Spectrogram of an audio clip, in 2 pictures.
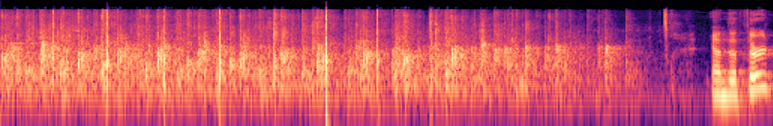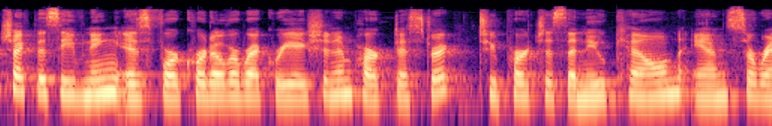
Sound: applause

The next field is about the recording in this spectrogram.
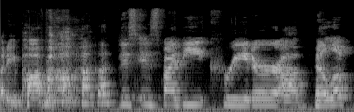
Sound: laughs

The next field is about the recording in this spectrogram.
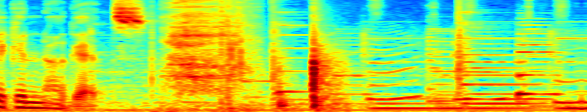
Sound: sighs; gentle, upbeat music

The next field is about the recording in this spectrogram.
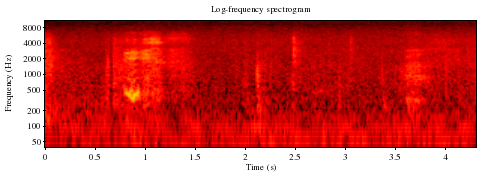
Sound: Jim groans

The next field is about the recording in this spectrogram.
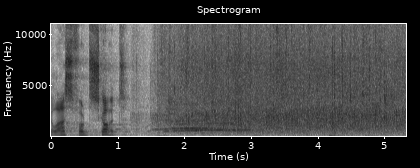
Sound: audience applauding

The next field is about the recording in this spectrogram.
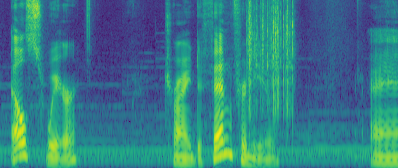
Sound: stones rattling

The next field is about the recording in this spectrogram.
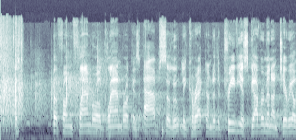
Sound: applause

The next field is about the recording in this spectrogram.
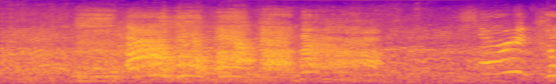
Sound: crying

